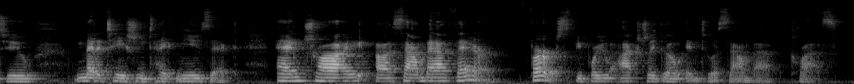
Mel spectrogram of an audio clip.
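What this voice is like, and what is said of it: Sick, strained voice. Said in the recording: “I guess I'm coming down with something ... my voice is hurting me to talk right now”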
